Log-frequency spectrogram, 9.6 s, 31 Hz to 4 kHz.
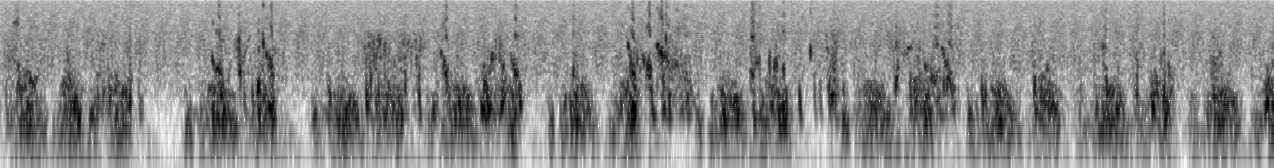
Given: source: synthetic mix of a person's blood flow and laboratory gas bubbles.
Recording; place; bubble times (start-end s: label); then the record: Doppler ultrasound of blood flow; precordium
0.01-0.34 s: bubbles
0.70-1.09 s: bubbles
1.57-2.11 s: bubbles
2.70-3.20 s: bubbles
3.22-3.45 s: bubbles
3.57-3.96 s: bubbles
4.21-4.39 s: bubbles
4.67-5.25 s: bubbles
5.60-5.73 s: bubbles
5.75-6.36 s: bubbles
6.63-6.88 s: bubbles
6.91-7.21 s: bubbles
7.33-7.42 s: bubbles
7.71-7.92 s: bubbles
8.25-8.34 s: bubbles
8.37-8.42 s: bubbles
8.48-8.59 s: bubbles
8.67-8.82 s: bubbles
9.07-9.18 s: bubbles
9.52-9.57 s: bubbles
From the record:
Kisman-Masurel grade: 242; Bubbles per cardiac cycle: several, 3 to 8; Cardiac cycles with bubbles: 100%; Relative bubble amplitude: moderate (0.250 to 0.450); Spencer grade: 3 (all of the cardiac periods contain showers or single bubble signals, but not dominating or overriding the cardiac motion signals); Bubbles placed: anywhere in the cardiac cycle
